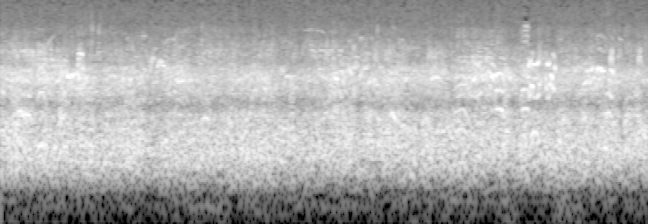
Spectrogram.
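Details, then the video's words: Lesser flamingo flock of several thousand calling: a continuous, dense, unbroken wash of overlapping honking, goose-like calls, with no single bird standing out. "Lesser Flamingo / MP Flock Calls From Several Thousand"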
